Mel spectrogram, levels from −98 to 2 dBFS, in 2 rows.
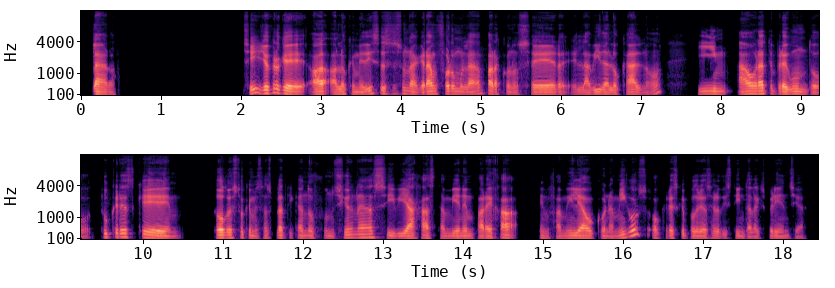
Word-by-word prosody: Claro. 100 -3 +3 1.6
Sí, 165 - +1
yo 145 +1 +7
creo 165 -1 +3
que 110 -5 +7
a 105 +2 +6
a 100 - -2
lo 105 - 0
que 100 - -9
me 95 0 -3
dices 120 +1 -3
es 115 - -16
una 110 -7 -1
gran 115 +4 +4
fórmula 115 +1 -1
para 135 - +4
conocer, 95 +2 -1
eh, 100 - -13
la 95 -1 -4
vida 95 +1 -1
local, 95 0 -1
¿no? 85 - -10 0.4
Y 115 0 -3
ahora 115 +3 +5
te - - -12
pregunto, 100 -5 0
¿tú 145 0 -6
crees 155 -1 -1
que 105 -10 +3 0.4
todo 115 0 +7
esto 115 - -6
que 110 - -9
me 100 - -7
estás 105 +2 -14
platicando 105 -2 -5
funciona 125 +8 -4
si 135 -7 -7
viajas 100 +2 0
también 100 0 -4
en 100 -2 -5
pareja, 100 +1 0 0.2
en 100 -2 -12
familia 105 +2 0
o 105 -1 -1
con 95 -3 -8
amigos, 215 - -2
o - - -8
crees 105 - -7
que - - -9
podría 95 -1 -3
ser 100 0 -8
distinta 90 +1 -11
a - - -7
la 85 - -9
experiencia? 85 -4 -11
105 Hz, 180 wpm, -26 LUFS, 95-115 Hz, 1.6 s, yo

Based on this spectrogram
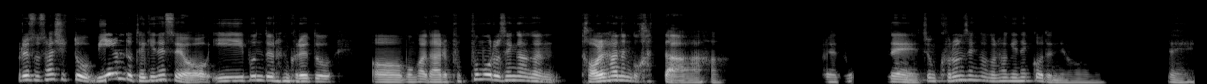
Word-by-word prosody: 그래서 205 -1 +2
사실 230 +1 -4
또 - - +5
위안도 235 +5 +4
되긴 180 +3 0
했어요. 210 - +3
어 - - -5
이분들은 170 0 0
그래도 140 -3 +2 0.3
어 110 -1 0
뭔가 115 +2 -2
나를 115 0 0
부품으로 205 - +1
생각은 175 - -1 0.2
덜 145 +6 +6
하는 195 -3 +3
것 - - -7
같다. 95 -8 -4 0.9
그래도 115 +6 -10 0.3
네, 110 -7 0
좀 155 +4 -6
그런 165 +7 -2
생각을 180 -7 -5
하긴 160 0 -2
했거든요. 95 - -6 0.7
네. 105 0 -8
155 Hz, 285 characters per minute, -23 LUFS, 115-190 Hz, 0.9 s, 덜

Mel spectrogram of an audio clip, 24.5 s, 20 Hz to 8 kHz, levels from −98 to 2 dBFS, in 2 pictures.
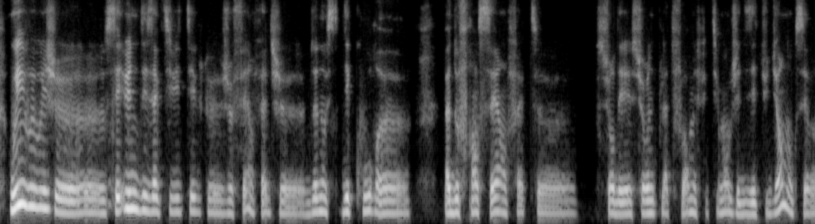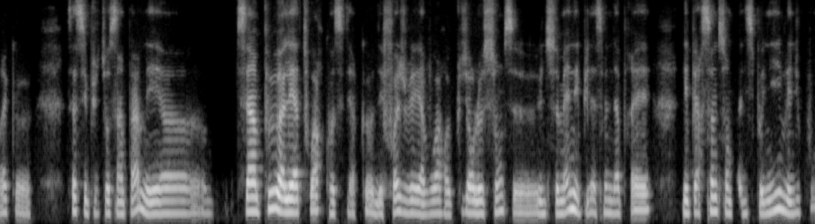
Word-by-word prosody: Oui, 270 +7 +12
oui, 260 -1 +7
oui 240 -1 +5
je 170 - +1
c'est 175 +5 +5
une 225 +1 +7
des 200 -2 +1
activités 185 0 -3
que 85 -1 -7
je 165 0 -7
fais 165 +8 -6
en 200 - -6
fait, 175 +1 -7
je 80 - -6
donne 180 +5 -1
aussi 180 -2 -4
des 190 +1 +3
cours, 190 0 -3
heu 165 +1 -3 0.5
bah, 165 - +4
de 175 +1 +2
français 180 +1 -2
en 175 -3 -6
fait, - - -11
heu, 85 - -10 0.3
sur 170 0 -3
des 160 0 0
sur 165 +2 -2
une 170 0 -2
plateforme 165 +2 -8
effectivement 170 +2 -9
où - - -5
j'ai 165 -3 -4
des 155 0 -5
étudiants 160 - -2
donc 200 -11 -3
c'est 155 - -4
vrai 180 +2 -6
que 85 - -9 0.5
ça 190 - -1
c'est 185 -1 -2
plutôt 165 +1 -6
sympa. 165 +4 -3
Mais 160 -6 +2
heu, 165 0 -5 0.4
c'est 190 - +1
un 190 0 +6
peu 220 +4 +4
aléatoire 180 +1 +4
quoi. 165 - -4
C'est-à-dire 155 - -10
que - - -5
des 155 +1 -3
fois 180 +3 -1
je 180 -3 -5
vais 165 -1 +1
avoir, 160 +2 -3
heu, 150 - -3
plusieurs 170 +3 0
leçons 165 +4 0
se 85 - -5
une 160 0 -3
semaine 170 +7 +1
et 205 - +3
puis 165 0 -10
la 175 +1 -4
semaine 175 +1 -7
d'après 105 - -2 0.5
les 170 - +2
personnes 180 +3 -1
sont 175 -2 -4
pas 160 - -10
disponibles 175 +5 -1
et 160 - 0
du 175 +2 -9
coup 235 +7 -14
170 Hz, 185 wpm, -21 LUFS, 160-185 Hz, 0.5 s, Oui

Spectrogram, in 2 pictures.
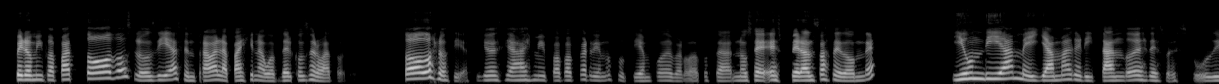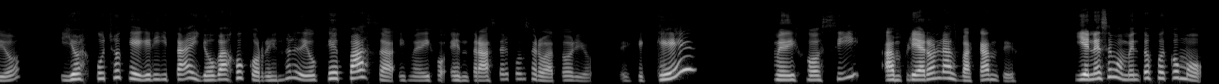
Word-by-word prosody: Pero 215 -1 +6
mi 215 0 -4
papá 225 +3 0
todos 290 +5 +3
los 185 -1 -3
días 215 +3 -2
entraba 185 +2 0
a - - +1
la 185 -3 0
página 185 +1 -3
web 165 -1 -4
del 185 0 -2
conservatorio. 195 -6 -6 0.5
Todos 270 +4 +6
los 200 - -2
días. 165 - -17
Y - - -25
yo 200 - -5
decía: 200 -1 -4
"Ay, 200 0 -5
mi 200 -1 -9
papá 190 +1 -8
perdiendo 200 -2 -10
su 185 -4 -18
tiempo 165 +2 -10
de 180 -1 -8
verdad, 160 -1 -13
o 180 - -19
sea, 165 -1 -8
no 180 0 -6
sé, 195 0 +1
¿esperanzas 195 +2 +2
de 200 -4 -1
dónde?". 170 - -3 0.8
Y 230 +4 +2
un 270 -1 +3
día 260 +1 +3
me 210 -8 -2
llama 195 +4 +1
gritando 180 -1 -1
desde 195 -4 -3
su - - -17
estudio, 180 - -7 0.4
y 195 - -11
yo 240 - +7
escucho 270 +6 -4
que 250 -6 +2
grita, 230 +4 0
y 245 - -5
yo 205 0 -1
bajo 255 +6 +2
corriendo, 195 +5 -5
y - - -7
le 260 - -4
digo: 210 -1 0
"¿Qué 275 0 +3
pasa?". 285 - +2
Y 195 - -13
me 185 -1 -11
dijo: 190 - -7
"Entraste 190 +2 -2
al 245 - -10
conservatorio". 195 -8 -6 0.3
Le - - -20
dije: 175 +1 -14
"¿Qué?". 235 +5 +5 1.0
Me 210 -1 +3
dijo: 210 0 0
"Sí, 315 - -8 0.2
ampliaron 215 +5 +5
las 280 -6 +3
vacantes". 180 -3 0 0.6
Y 230 +2 +7
en 235 - +6
ese 280 +6 +4
momento 270 -1 -1
fue 285 -2 -1
como, 270 -11 -1
205 Hz, 190 wpm, -24 LUFS, 185-245 Hz, 1.0 s, yo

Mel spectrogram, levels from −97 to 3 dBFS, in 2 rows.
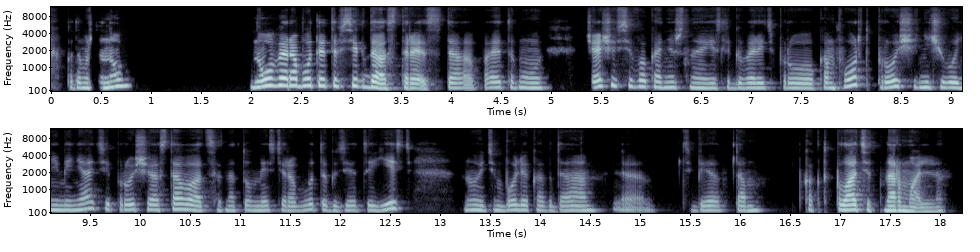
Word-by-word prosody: потому 200 -3 -1
что 195 +1 -3
нов 255 +6 +4 1.2
новая 275 +6 +8
работа- 275 0 +6
это 270 0 +3
всегда 240 -7 +4
стресс. 180 - +1
Да. 95 0 -2
Поэтому 205 -1 -2 0.4
чаще 250 +6 +2
всего, 255 -3 -2
конечно, 210 -3 -2
если 185 +2 -6
говорить 190 +1 -2
про 190 -3 -1
комфорт, 245 - -1
проще 230 +2 0
ничего 210 -1 -1
не 190 -1 0
менять 210 +7 -3
и 210 - -3
проще 205 +1 -3
оставаться 195 -3 -1
на 175 - -6
том 180 0 -7
месте 175 +1 -6
работы, 185 +4 -6
где 175 +1 -8
ты 175 +1 -9
есть, 230 +8 -2 0.5
ну 195 0 -3
и 185 - -2
тем 180 0 -7
более, 190 0 -2
когда, 175 0 -5 0.2
э, 205 -3 -10 0.3
тебе 175 0 -6
там 175 0 -4 0.3
как-то 190 - -11
платят 195 -1 +4
нормально. 155 -3 +2
195 Hz, 140 wpm, -23 LUFS, 180-215 Hz, 1.2 s, новая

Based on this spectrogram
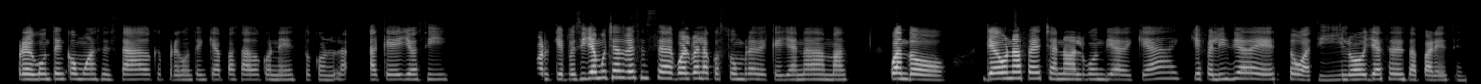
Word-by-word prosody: pregunten: 245 +1 +2
"¿Cómo 245 -1 -2
has 240 0 -8
estado?", 235 0 -2
que 240 - -19
pregunten: 220 +1 -11
"¿Qué 230 - -8
ha 230 - -4
pasado 230 0 -6
con 225 -1 -10
esto, 225 0 -11
con 215 -1 -12 0.3
aquello?", 230 0 -3
así. 235 0 -11 0.8
Porque, 245 -1 -1
pues, 235 +1 -5
sí, 265 - 0
ya 290 0 +10
muchas 320 +1 +2
veces 300 -1 +1
se 285 -2 +3
vuelve 270 +1 +4
la 275 -1 +2
costumbre 250 0 -7
de 235 -1 -7
que 215 0 -8
ya 225 0 -3
nada 235 +1 -3
más 225 0 -4 0.4
cuando 235 -6 +4 0.3
llega 260 +1 +7
una 290 +1 +9
fecha, 280 -2 +1
¿no?, 245 - -1
algún 240 0 -4
día 235 -1 -2
de 220 - -8
que, 225 - -7
ay, 275 +2 -5
qué: 255 - -5
"Feliz 240 0 -4
día 270 0 0
de 245 -3 0
esto", 245 0 -6
o - - +2
así, 205 +1 -6
luego 230 +1 +2
ya 235 0 0
se 245 - -7
desaparecen. 215 -3 -5
235 Hz, 205 wpm, -24 LUFS, 225-255 Hz, 0.8 s, ya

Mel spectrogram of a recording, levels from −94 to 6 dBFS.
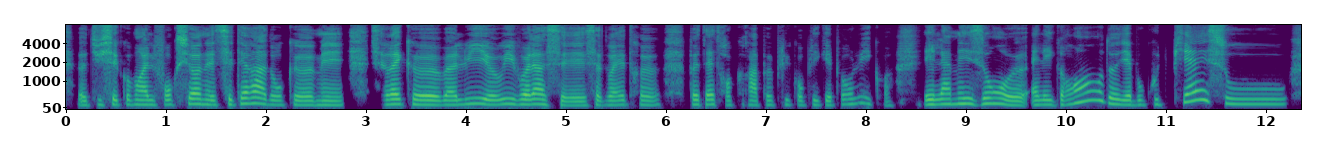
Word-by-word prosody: Heu, - - -2
tu 160 +3 0
sais 165 +2 +5
comment 165 0 -2
elle 160 0 +1
fonctionne 170 +2 +3
et 160 - +1
cetera, 200 +6 +3
donc 155 -3 -6
heu 150 0 +1
mais 150 -1 0 0.3
c'est 165 - -3
vrai 180 +1 +6
que 160 -3 +2
bah 155 0 +1
lui, 185 +3 0
heu 160 -1 +1
oui 185 +3 +1
voilà, 175 0 +4
c'est 140 -3 +1
ça 155 +3 0
doit 150 +1 -2
être, 160 +1 -6
heu, 150 0 -4 0.3
peut-être 165 -1 -2
encore 155 +1 -9
un 150 - 0
peu 155 - -8
plus 165 +3 -12
compliqué 150 -1 -8
pour 170 +4 -8
lui 200 +1 -9
quoi. 135 -5 -19 0.3
Et 170 +1 +2
la 185 +1 0
maison, 195 -1 +1
heu, 145 -2 0
elle 155 +1 -2
est 165 0 -2
grande? 250 - -2
Heu, 185 - +1
il 170 - -2
y - - +4
a - - +3
beaucoup 160 +2 -10
de 155 - -20
pièces? 300 0 +3
Ou, 180 -1 -6
165 Hz, 235 wpm, -24 LUFS, 155-180 Hz, 0.3 s, vrai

